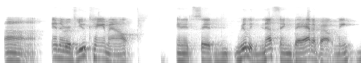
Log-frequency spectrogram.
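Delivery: usual speaking voice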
